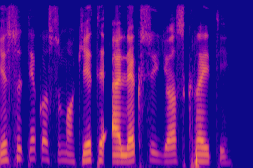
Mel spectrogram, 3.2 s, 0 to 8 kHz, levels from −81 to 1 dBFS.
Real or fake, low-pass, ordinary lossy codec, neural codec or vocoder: real; 7.2 kHz; Opus, 64 kbps; none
